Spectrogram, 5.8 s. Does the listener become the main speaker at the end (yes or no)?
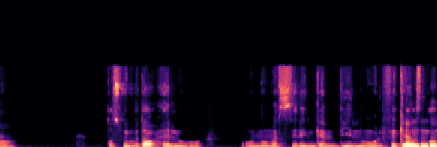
no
